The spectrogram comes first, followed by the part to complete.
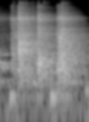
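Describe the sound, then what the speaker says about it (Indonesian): Classroom 'focus clap': a group of students clapping hands in unison, three sharp synchronized claps in a steady rhythm, fairly close and alone. "Tepuk fokus."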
